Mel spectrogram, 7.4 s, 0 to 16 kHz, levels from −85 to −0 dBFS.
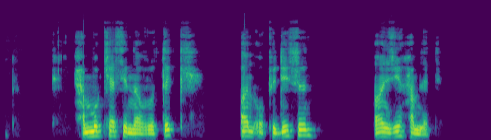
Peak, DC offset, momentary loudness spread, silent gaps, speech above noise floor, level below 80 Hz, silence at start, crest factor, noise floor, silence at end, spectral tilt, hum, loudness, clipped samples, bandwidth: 0 dBFS; under 0.1%; 14 LU; none; over 77 dB; -56 dBFS; 0.8 s; 16 dB; under -90 dBFS; 0.95 s; -6.5 dB/octave; none; -14 LUFS; under 0.1%; 7.6 kHz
